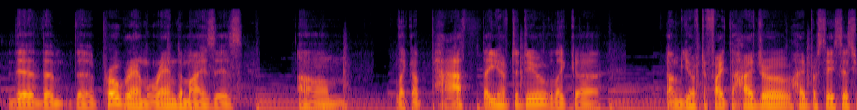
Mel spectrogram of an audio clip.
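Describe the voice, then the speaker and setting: A man's voice: medium pitch, darkish tone. A man hosting a podcast in casual chat, reading out listener messages with informal, goofy asides. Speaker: podcast host.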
